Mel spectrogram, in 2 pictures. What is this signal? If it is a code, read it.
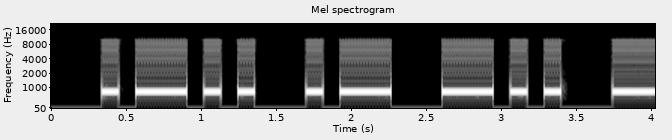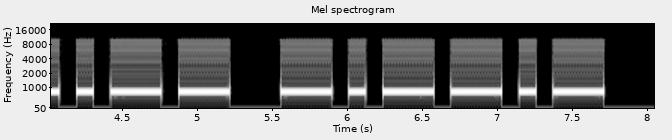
Morse code, heard as a keyed tone, about 10 wpm, 800 Hz. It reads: LADY)
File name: morse mp3 / ITALIEN texte clair 1 vitesse 10 mots minute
